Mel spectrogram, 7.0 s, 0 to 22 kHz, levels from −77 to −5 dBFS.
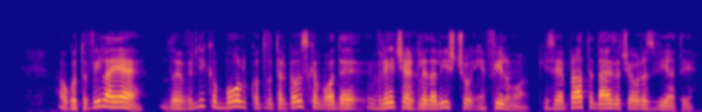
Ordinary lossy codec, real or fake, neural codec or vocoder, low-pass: none; real; none; none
